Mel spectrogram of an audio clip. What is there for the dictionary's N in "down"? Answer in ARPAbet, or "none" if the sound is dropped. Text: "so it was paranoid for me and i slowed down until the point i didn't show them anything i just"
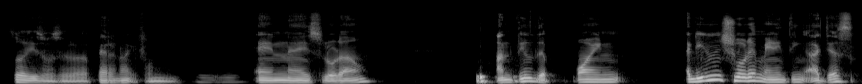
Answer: N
